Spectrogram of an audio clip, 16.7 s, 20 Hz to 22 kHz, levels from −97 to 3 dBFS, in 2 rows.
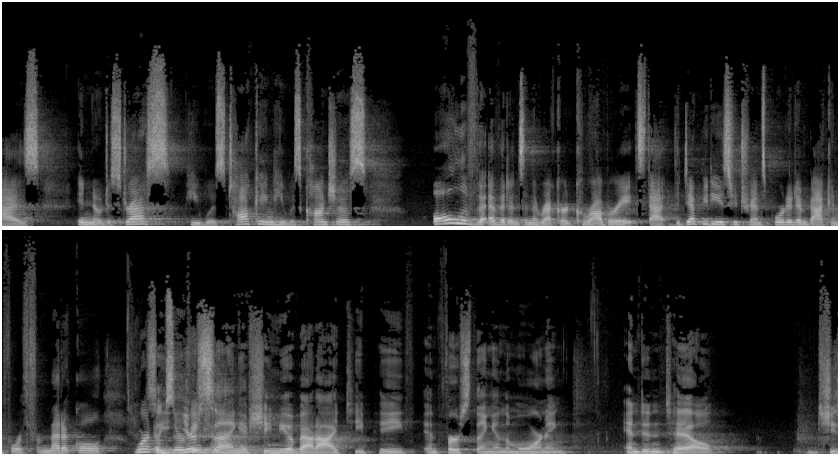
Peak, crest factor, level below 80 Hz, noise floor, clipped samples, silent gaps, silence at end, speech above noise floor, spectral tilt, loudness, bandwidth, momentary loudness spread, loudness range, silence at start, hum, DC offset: -10 dBFS; 20 dB; -78 dBFS; -59 dBFS; under 0.1%; none; 0 s; 31 dB; -3.5 dB/octave; -28 LUFS; 19.5 kHz; 10 LU; 5 LU; 0 s; none; under 0.1%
